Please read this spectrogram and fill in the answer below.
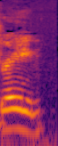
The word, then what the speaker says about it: Drane: D-R-A-N-E. – Oh. Okay. – But pronounced Drain? – Weird. – Drain.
